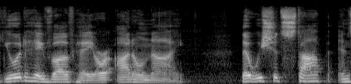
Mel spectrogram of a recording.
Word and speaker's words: Adonai: Yud He Vav He is really pronounced Adonai.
